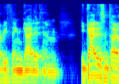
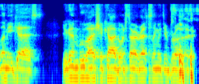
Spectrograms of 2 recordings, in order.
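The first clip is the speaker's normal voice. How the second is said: put-on gravelly, raspy voice. Recalling the girlfriend's reply when told they needed to talk; imitating gravelly voice. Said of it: "she had a really gravelly voice".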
